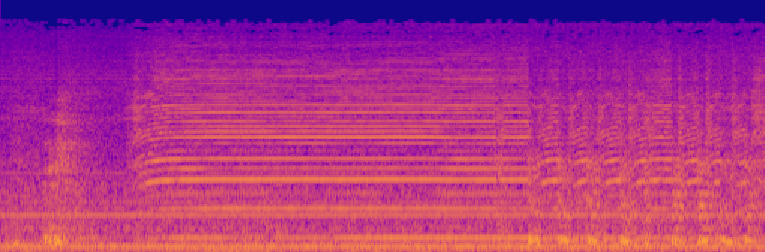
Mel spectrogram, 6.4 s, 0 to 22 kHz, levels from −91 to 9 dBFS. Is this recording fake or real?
real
